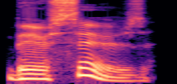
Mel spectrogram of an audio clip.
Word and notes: berceuse: British English

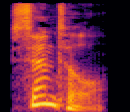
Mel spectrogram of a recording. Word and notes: cental: British English

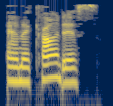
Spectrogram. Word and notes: anacondas: British English

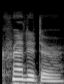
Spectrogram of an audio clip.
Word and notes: creditor: American English

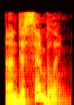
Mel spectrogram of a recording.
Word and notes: undissembling: British English

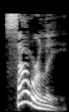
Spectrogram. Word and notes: sourly: British English

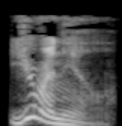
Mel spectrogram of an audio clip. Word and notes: uranyl: British English

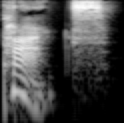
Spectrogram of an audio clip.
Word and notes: pax: British English

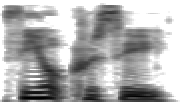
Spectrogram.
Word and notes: theocracy: British English

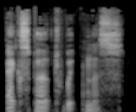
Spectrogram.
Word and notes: expert witness: British English

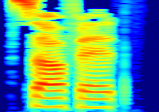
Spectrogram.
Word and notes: soffit: British English

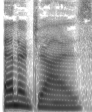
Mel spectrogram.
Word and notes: energize: American English

